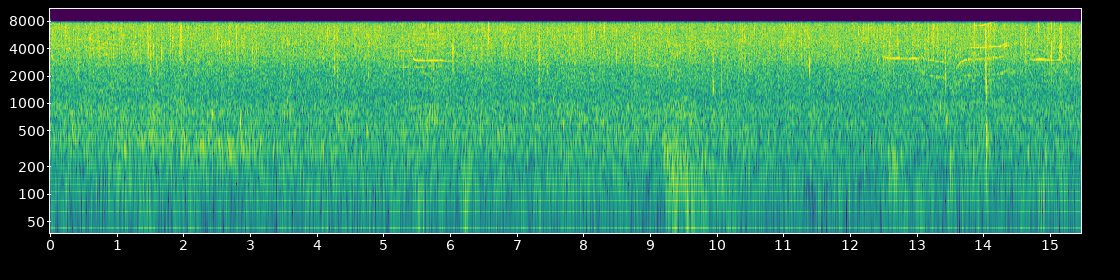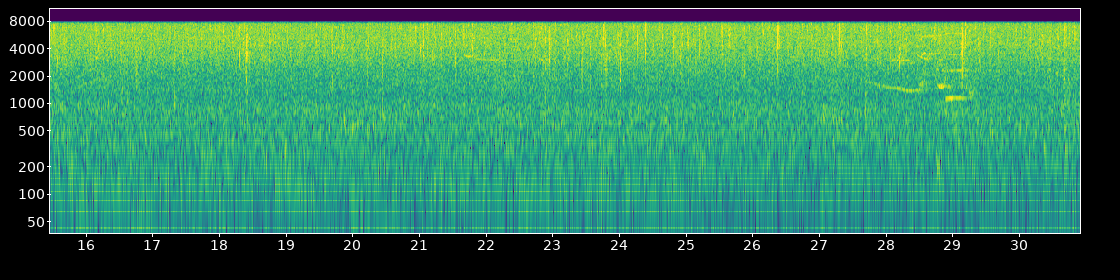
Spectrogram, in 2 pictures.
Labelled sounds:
5.4	6.0	killer whale, northern resident, G clan, 2.8 to 6.0 kHz
12.5	14.4	killer whale, northern resident, G clan, 1.8 to 7.9 kHz
14.7	15.2	killer whale, northern resident, G clan, 3.0 to 3.1 kHz
27.7	29.2	killer whale, northern resident, G clan, 1.0 to 2.3 kHz

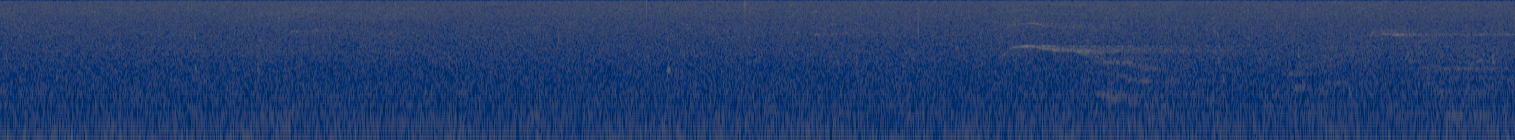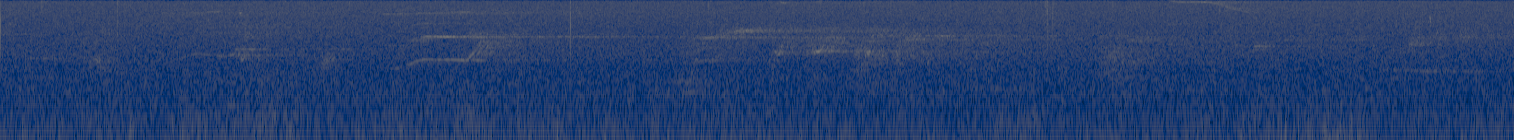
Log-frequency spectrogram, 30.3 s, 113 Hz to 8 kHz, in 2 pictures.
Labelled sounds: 10.0	11.6	killer whale, 0.39 to 4.1 kHz
19.1	20.3	killer whale, 1.1 to 2.9 kHz

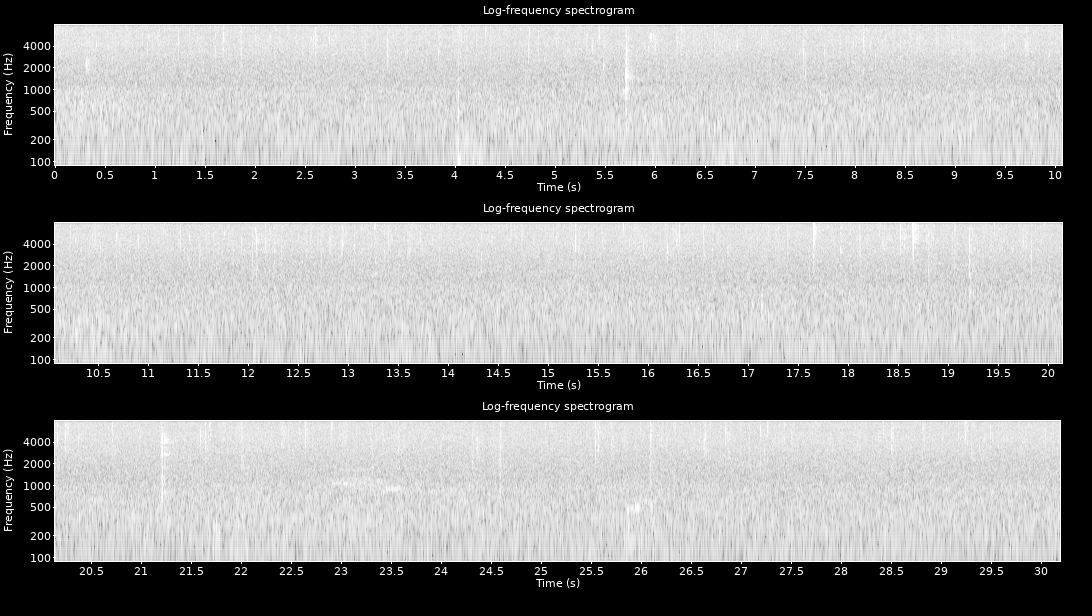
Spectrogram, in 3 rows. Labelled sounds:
22.9	23.1	humpback whale, 1.0 to 1.2 kHz

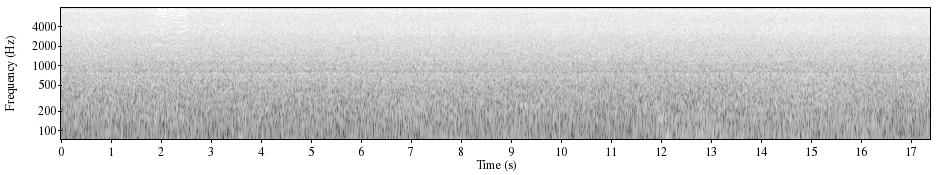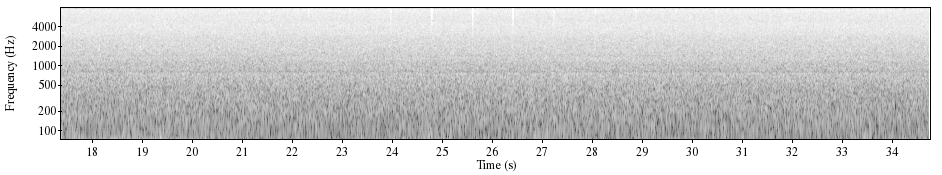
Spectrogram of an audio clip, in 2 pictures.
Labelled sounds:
1.8	2.1	Pacific white-sided dolphin, 2.0 to 2.2 kHz

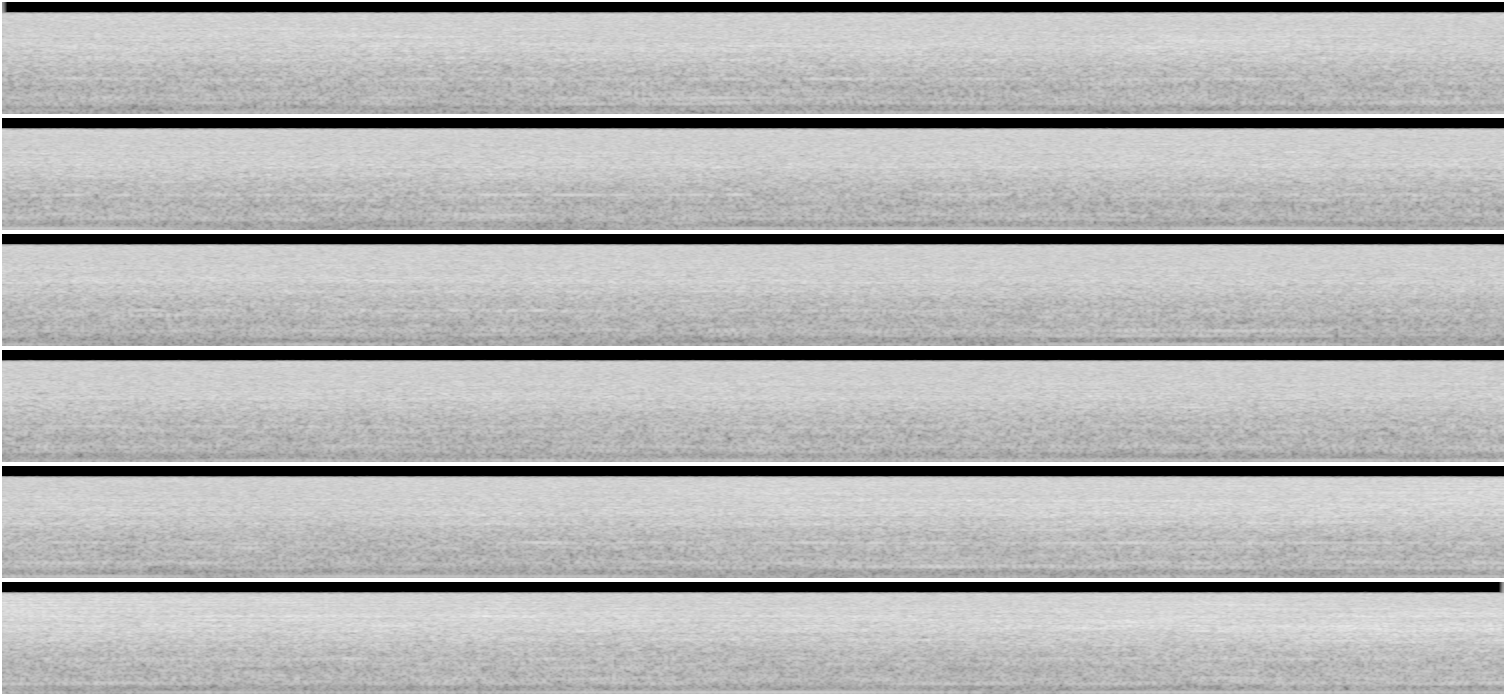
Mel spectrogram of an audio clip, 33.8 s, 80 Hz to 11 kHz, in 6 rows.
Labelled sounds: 33.5	33.7	vessel noise, 4.3 to 4.4 kHz

